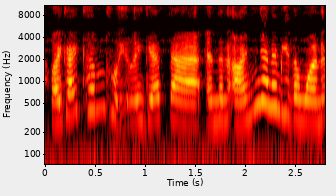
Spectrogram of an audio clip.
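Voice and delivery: high, exaggerated mocking voice; put-on high voice. Woman ranting about justice, in a high put-on mocking voice. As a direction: push it up high and end on a fake giggle. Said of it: "Why is she talking like that?".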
